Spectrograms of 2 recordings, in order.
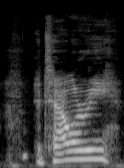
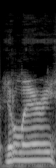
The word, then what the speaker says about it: Italeri: Down below, just kind of got some Italeri or Italeri, however you want to pronounce it. Either way is correct.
